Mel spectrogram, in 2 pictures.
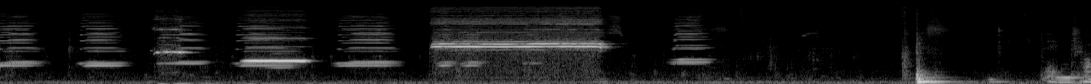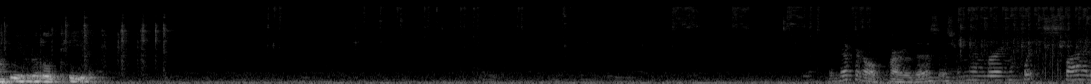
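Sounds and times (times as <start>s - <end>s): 
breathy whistled notes of ocarina and pan whistle: 0.0s - 7.4s
brief knock: 9.0s - 9.5s
speech: 11.0s - 12.0s, 19.8s - 21.8s.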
